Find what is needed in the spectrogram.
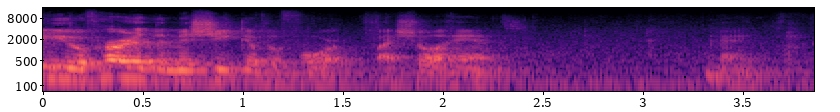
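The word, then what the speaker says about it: Mexica: three people right shocking um so um mishika um the mishika were the indigenous people of the northern region of what you would now know as as Mexico okay or Mexico and uh mesika is spelled me X I ca okay and this is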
